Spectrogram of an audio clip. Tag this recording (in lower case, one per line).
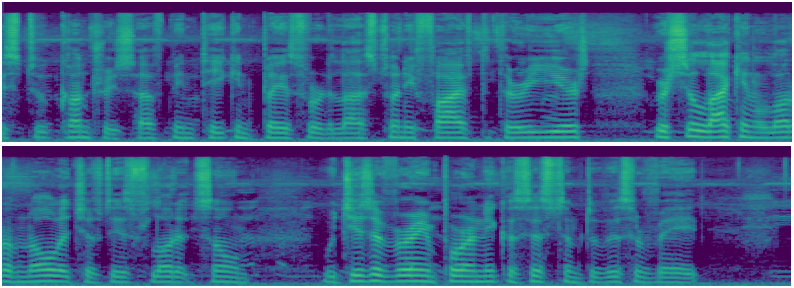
speech
outside, rural or natural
